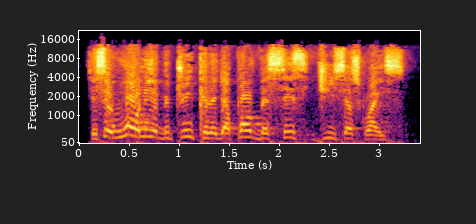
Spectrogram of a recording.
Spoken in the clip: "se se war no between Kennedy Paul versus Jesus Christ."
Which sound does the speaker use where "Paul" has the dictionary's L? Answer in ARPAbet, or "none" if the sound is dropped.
N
